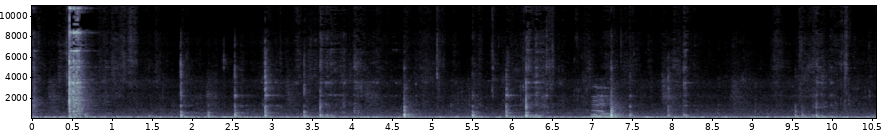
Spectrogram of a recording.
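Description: A spoon clinking and tapping against a dish of dirty rice while it is stirred and tasted, in sharp irregular taps, the loudest about half a second in. A steady low hum runs underneath.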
